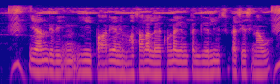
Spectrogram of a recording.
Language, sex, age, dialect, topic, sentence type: Telugu, male, 31-35, Southern, agriculture, statement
